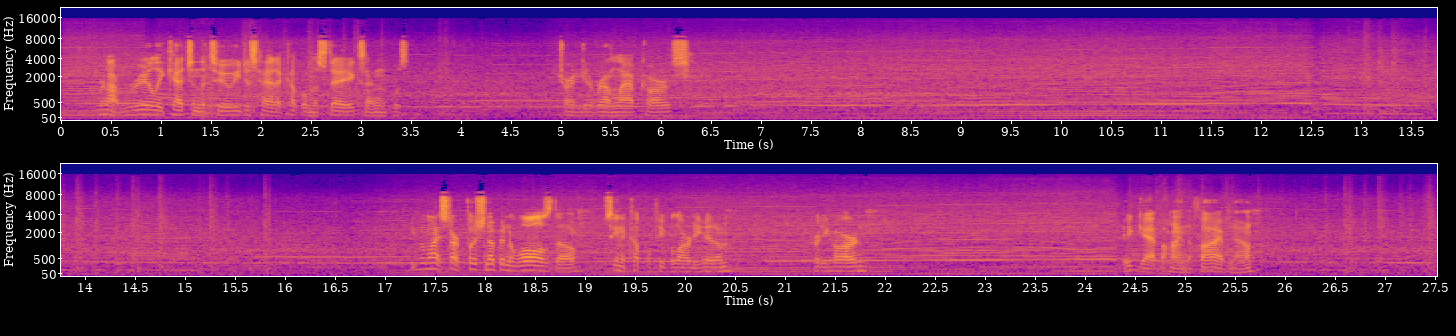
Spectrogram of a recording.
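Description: A race car engine drones steadily at high speed.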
